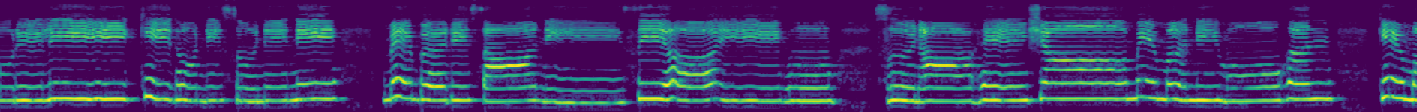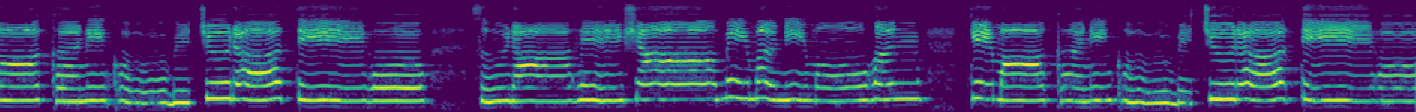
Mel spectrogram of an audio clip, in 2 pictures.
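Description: A high-pitched voice singing a melodic song in phrases of a second or two to a few seconds, with short breaks between them.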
